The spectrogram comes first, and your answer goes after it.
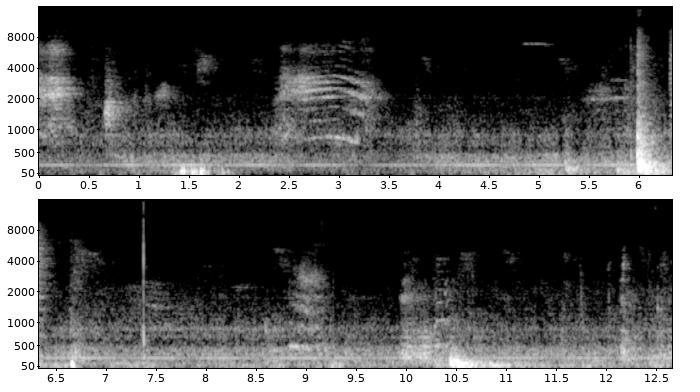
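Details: Rescued kitten cuddling with the big cat Tony as it would with a mother cat, indoors; a short, quiet harmonic meow near the start and a fainter one later, with soft thumps and low background hum.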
